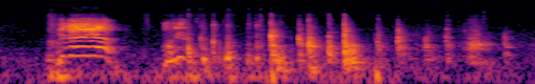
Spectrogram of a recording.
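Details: Savanna goat in Brazil; one wavering, nasal harmonic bleat lasting about half a second, followed by a run of rapid irregular clicks and rustling, possibly hooves or handling.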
